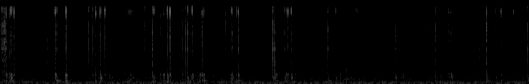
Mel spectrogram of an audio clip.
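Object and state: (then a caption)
Hardcover book scratched with nails. Fingernails scratch the spine of a large hardcover book, then move to its front cover. The sound is a quiet series of quick, dry, bright scratches and ticks with almost no ring, over a low, soft background hum.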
